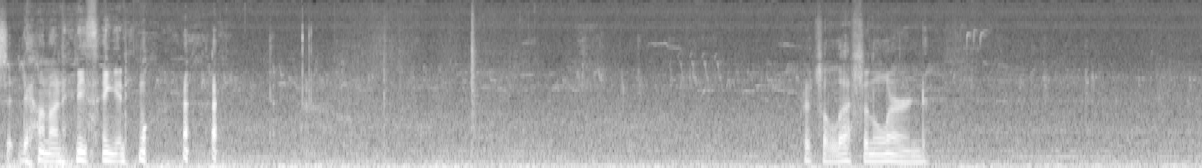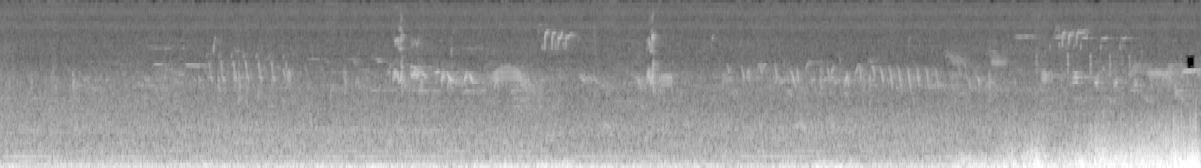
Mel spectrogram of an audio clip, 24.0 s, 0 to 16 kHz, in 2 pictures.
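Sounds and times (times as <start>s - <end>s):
faint bird chirps: 8.9s - 24.0s.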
